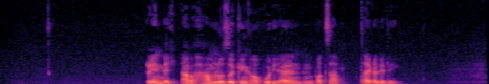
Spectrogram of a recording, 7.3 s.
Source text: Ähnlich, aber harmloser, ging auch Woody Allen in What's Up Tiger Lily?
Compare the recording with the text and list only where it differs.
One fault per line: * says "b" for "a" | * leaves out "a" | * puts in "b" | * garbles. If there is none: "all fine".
all fine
